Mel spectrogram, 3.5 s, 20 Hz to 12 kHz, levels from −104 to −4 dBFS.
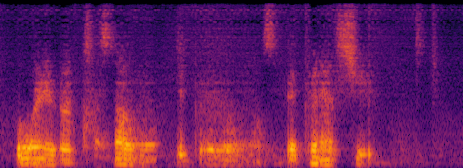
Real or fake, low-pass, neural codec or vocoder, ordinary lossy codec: fake; 10.8 kHz; codec, 44.1 kHz, 0.9 kbps, DAC; MP3, 96 kbps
